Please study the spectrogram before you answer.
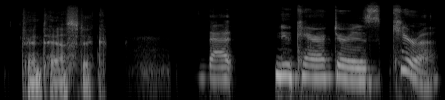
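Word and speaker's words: Ciara: Kira Dugen uh um her real name is spelled c i a r a uh Irish name um but she she began to spell it as it sounds because so many people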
